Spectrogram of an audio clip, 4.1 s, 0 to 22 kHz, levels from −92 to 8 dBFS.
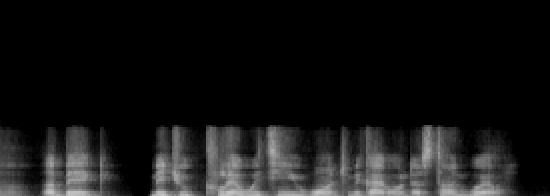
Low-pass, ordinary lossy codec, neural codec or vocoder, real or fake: none; none; codec, 16 kHz, about 1 kbps, DyCAST, with the encoder's durations; fake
